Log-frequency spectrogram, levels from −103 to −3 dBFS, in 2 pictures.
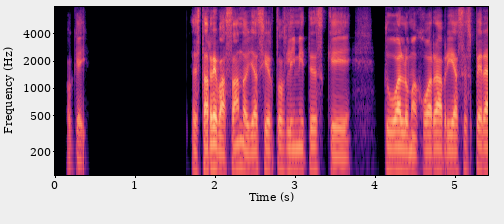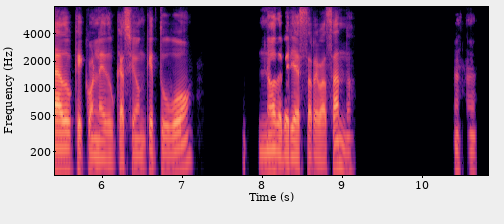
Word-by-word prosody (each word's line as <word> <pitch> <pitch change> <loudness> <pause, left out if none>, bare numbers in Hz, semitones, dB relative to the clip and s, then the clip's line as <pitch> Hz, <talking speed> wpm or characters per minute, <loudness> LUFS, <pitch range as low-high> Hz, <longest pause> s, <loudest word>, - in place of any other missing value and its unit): Okey. - - -6 1.3
Está - - +5
rebasando - - +5
ya 100 0 +1
ciertos 110 +1 -2
límites 110 +1 -3
que 90 -2 -2 0.4
tú, 110 0 +1
a 115 - +9
lo 105 - +1
mejor, 105 +1 0
habrías 105 -2 +3
esperado 110 -1 +3
que - - -4
con 95 - -7
la 85 - -4
educación 90 +2 -7
que - - -4
tuvo 110 - -6 0.8
no 105 +2 -4
debería 95 -2 -3
estar - - -6
rebasando. 95 +4 -5 1.2
Ajá. 105 0 -16
105 Hz, 135 wpm, -25 LUFS, 95-110 Hz, 1.3 s, a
